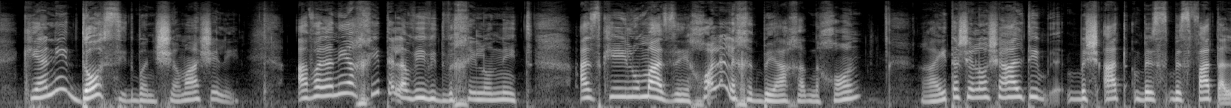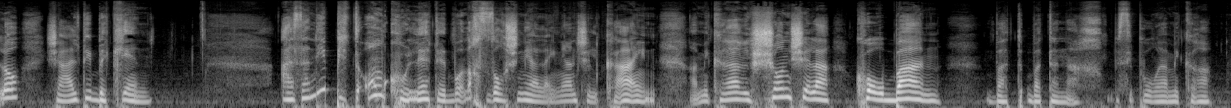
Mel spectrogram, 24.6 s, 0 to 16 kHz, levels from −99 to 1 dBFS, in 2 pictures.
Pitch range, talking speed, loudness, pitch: 160-235 Hz, 110 wpm, -23 LUFS, 195 Hz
